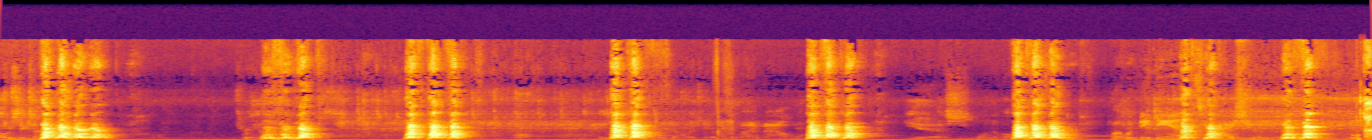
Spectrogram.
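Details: Young pug, one year old, barking at Wheel of Fortune on TV: loud rough barks, single or doubled, repeated roughly every two to three seconds, with a constant low electrical hum and faint television speech in the gaps.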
